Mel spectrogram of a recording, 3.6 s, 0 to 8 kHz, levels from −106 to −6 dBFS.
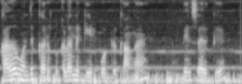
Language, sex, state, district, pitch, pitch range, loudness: Tamil, male, Tamil Nadu, Namakkal, 140 Hz, 125-150 Hz, -17 LUFS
